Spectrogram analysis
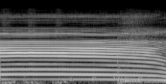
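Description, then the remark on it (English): A person imitates a cow's moo with one loud, sustained, buzzy nasal tone, steady in pitch before sagging slightly lower at the end. No other sounds accompany it. “You could have been like, look, I don't have a cow outfit, but I can make this sound.”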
